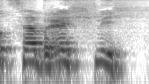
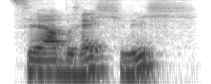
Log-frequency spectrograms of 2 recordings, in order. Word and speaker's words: zerbrechlich: Zerbrechlich. Fragile, you have to open your mouth twice, on the CH and the second CH. Zerbrechlich.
